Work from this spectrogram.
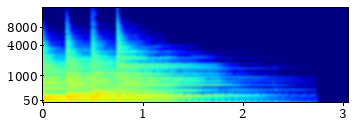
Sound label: A sharp Augmented, Bass Standard; A#+ arpeggiated; JGuitar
